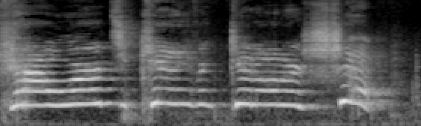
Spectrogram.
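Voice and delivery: very high, drawn-out character yell. Voicing a character taunting enemies who can't board the ship: yelling in character. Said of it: "Bronwyn yells".

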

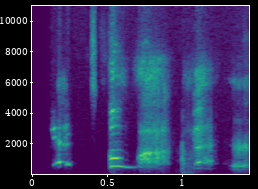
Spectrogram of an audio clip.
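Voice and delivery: English accent, British. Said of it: "That wasn't good".

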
